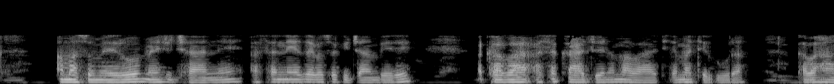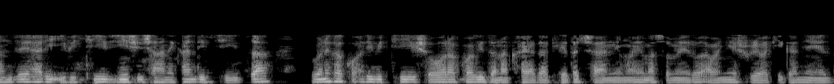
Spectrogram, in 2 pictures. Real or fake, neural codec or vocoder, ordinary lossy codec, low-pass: real; none; AAC, 16 kbps; 7.2 kHz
